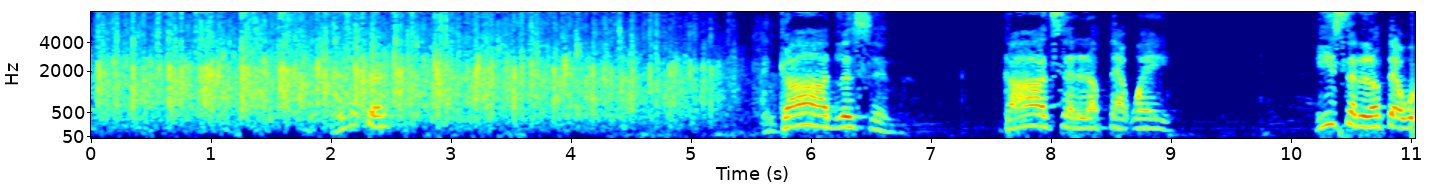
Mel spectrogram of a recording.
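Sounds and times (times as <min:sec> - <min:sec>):
audience applause: 0:00.0 - 0:05.8
speech: 0:02.1 - 0:02.7, 0:05.6 - 0:06.8, 0:07.6 - 0:09.1, 0:10.2 - 0:11.0.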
